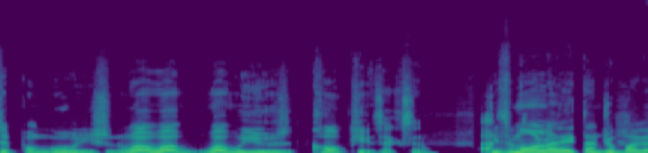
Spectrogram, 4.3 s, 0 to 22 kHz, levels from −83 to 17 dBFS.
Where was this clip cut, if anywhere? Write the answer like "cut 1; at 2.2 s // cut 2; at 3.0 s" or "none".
cut 1; at 3.2 s

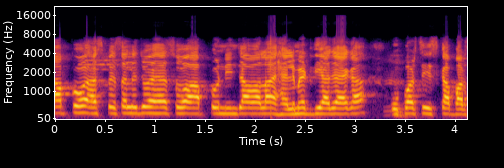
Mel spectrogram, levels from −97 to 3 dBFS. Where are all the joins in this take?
none

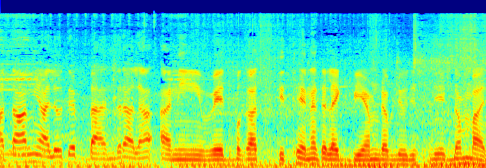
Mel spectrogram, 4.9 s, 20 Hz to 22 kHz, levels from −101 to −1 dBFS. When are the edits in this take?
none

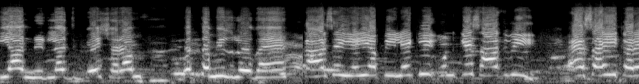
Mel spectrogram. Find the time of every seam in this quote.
cut 1; at 3.0 s

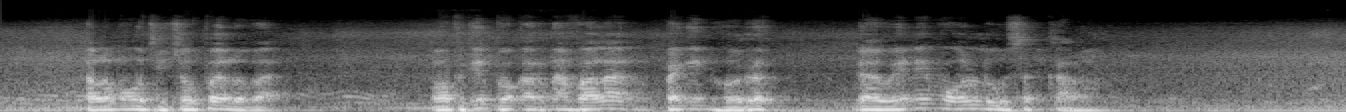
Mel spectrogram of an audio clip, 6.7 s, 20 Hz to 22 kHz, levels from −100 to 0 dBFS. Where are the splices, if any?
none

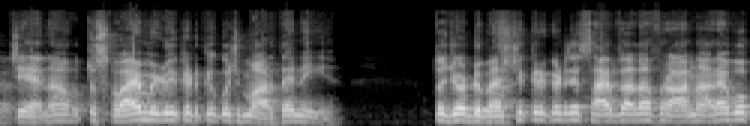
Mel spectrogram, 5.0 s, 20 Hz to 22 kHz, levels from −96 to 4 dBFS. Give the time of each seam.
none

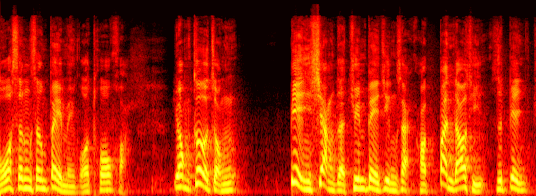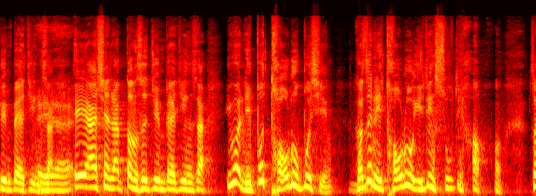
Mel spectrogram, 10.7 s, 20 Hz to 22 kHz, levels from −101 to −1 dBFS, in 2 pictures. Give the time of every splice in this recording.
none

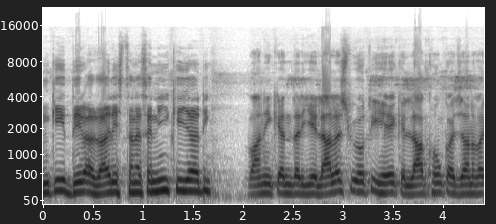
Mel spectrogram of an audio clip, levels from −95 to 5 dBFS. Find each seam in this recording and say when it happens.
cut 1; at 2.1 s

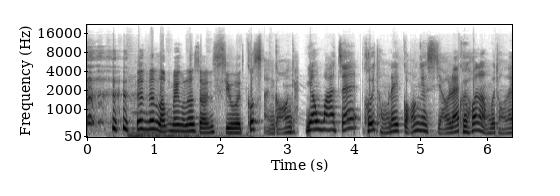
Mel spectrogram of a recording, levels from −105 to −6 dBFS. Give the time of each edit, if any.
cut 1; at 2.6 s

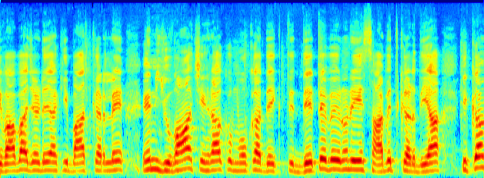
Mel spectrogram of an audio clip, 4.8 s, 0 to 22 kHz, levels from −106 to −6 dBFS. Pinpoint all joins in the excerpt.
none

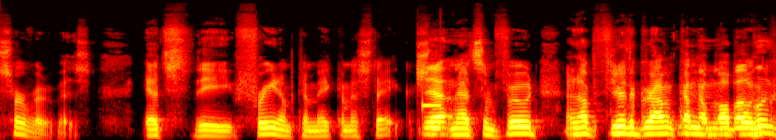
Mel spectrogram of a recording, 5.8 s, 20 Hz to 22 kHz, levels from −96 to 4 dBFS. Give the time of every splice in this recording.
cut 1; at 3.1 s

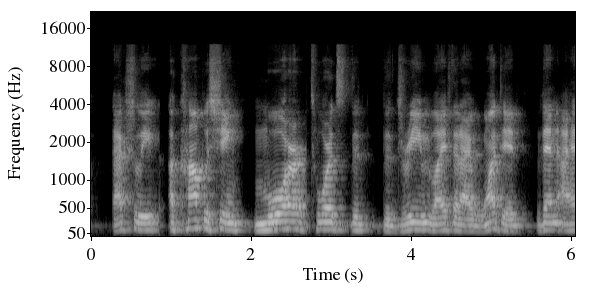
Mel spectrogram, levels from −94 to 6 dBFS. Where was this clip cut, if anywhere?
cut 1; at 0.8 s // cut 2; at 2.8 s

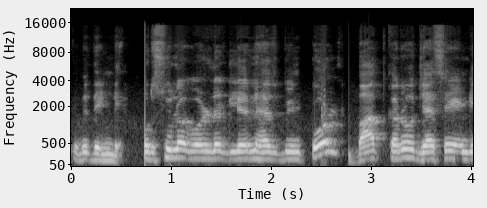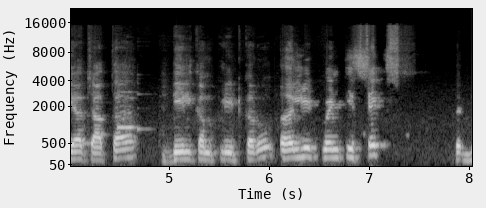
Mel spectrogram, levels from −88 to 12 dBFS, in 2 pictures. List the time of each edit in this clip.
cut 1; at 0.7 s // cut 2; at 2.7 s // cut 3; at 4.8 s // cut 4; at 6.0 s

